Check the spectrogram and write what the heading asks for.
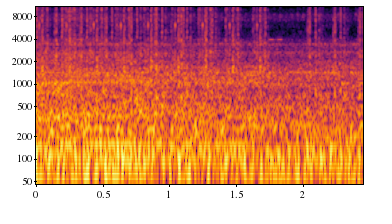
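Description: Vehicle engine idling steadily under outdoor street noise.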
